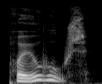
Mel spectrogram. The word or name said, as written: prøvehus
